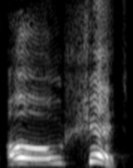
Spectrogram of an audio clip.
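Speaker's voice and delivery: high, drawn-out oh shit; mock alarm, pitched well up; acted startled reaction. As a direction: react like it just went wrong.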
